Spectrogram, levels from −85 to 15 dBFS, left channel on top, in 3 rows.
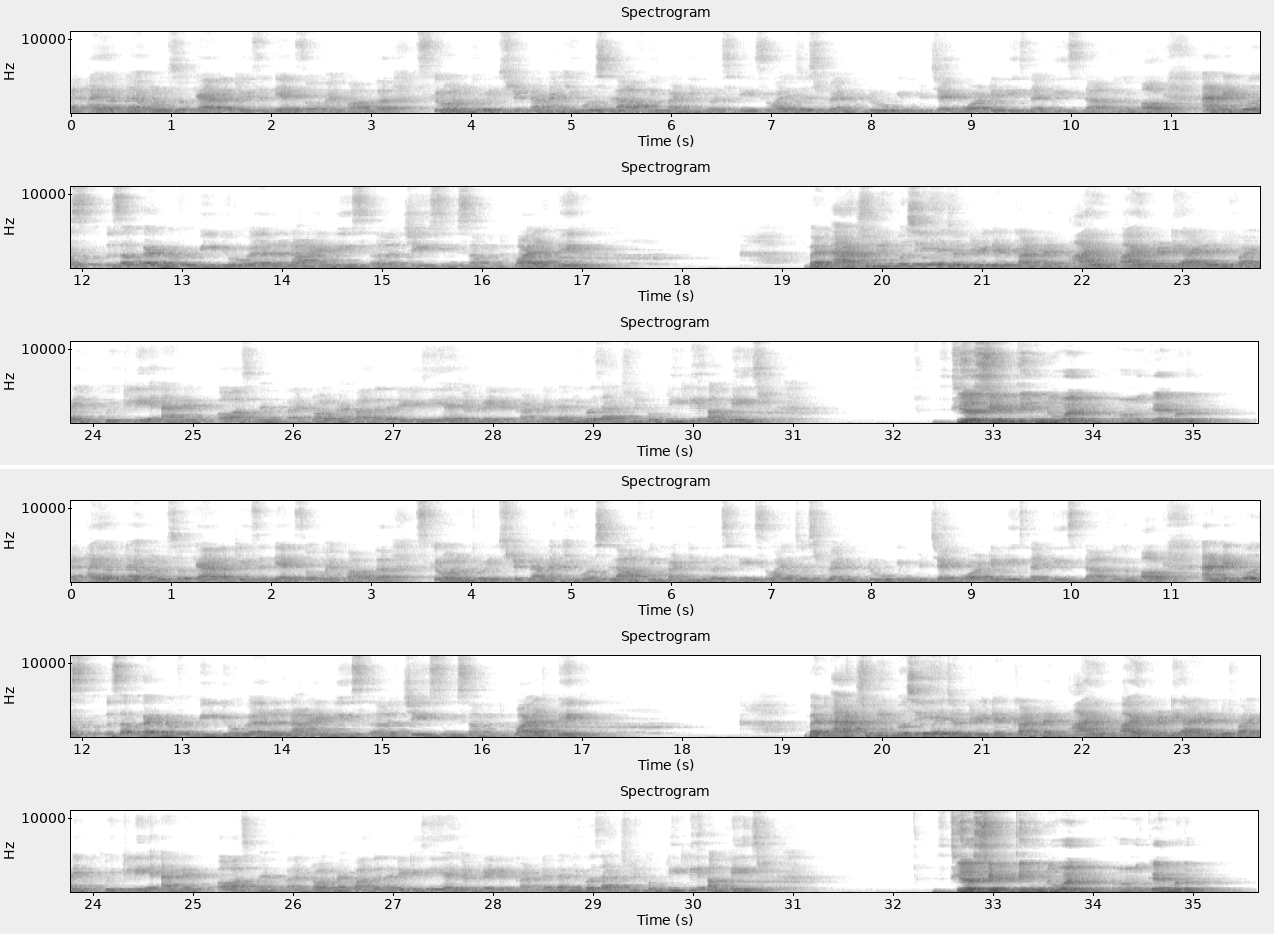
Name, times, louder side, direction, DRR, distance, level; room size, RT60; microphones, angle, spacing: voice 1, 0.0-11.9 12.2-17.8 18.6-19.0 19.2-31.1, equal, 15° right, -3 dB, 0.5 m, -35 dB
voice 2, 32.6-35.0, right 1 dB, 60° right, -2 dB, 0.6 m, -26 dB
3.2 x 2.0 x 2.7 m, 1.2 s
head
